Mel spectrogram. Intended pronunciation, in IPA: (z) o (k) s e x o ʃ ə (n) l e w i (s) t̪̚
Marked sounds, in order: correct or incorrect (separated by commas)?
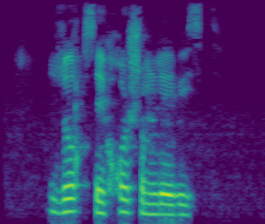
correct, incorrect, incorrect, correct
